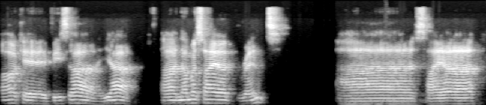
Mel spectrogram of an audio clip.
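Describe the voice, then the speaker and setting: A young man with an American accent, a native English speaker, gives interview answers in a second language. His voice is fairly low and very slow, with frequent hesitations. The sound is roomy and echoey. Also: little pitch movement, a bit bright. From Florida, United States. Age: young adult. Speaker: interview guest, student. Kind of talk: conversational interview.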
